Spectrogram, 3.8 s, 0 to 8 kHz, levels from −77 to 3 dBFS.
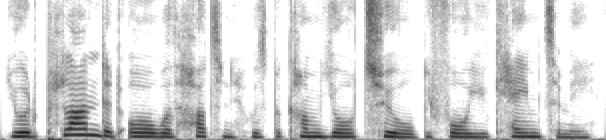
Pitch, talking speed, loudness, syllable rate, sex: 215 Hz, 270 wpm, -18 LUFS, 6.3 syllables/s, female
